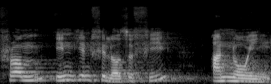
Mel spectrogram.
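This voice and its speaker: Against noticeable background noise, a man with a German accent speaks with ordinary pitch variation. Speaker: psychodrama trainer. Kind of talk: interview. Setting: video call. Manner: halting.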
